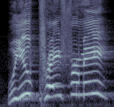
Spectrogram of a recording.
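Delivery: high, slow yell with words held long; yelled plea. Retold or imitated. Boy on the rock asking the preacher for prayer, yelling. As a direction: shout the request across the water. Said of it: "He yelled it".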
